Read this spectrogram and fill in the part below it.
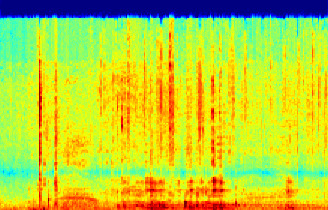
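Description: Wild mushrooms and eggs cooking in a hot pan over a grill, a soft steady sizzle with scattered stirring and utensil clicks, fairly quiet and without talk.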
